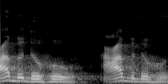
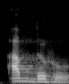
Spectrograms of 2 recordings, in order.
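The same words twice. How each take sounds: First: আবদুহু opening on a squeezed ain; pressed throat ain. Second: আবদুহু with a simple open a; easy alif sound. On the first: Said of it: "একটু চাপ দিয়ে বলতে হবে". (আবদুহু, আইন চাপ দিয়ে) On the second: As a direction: say আবদুহু lightly, without the throat ain. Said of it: "সহজভাবে বলতেছি". (আবদুহু সহজভাবে, আইন ছাড়া) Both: Shown as a demonstration.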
